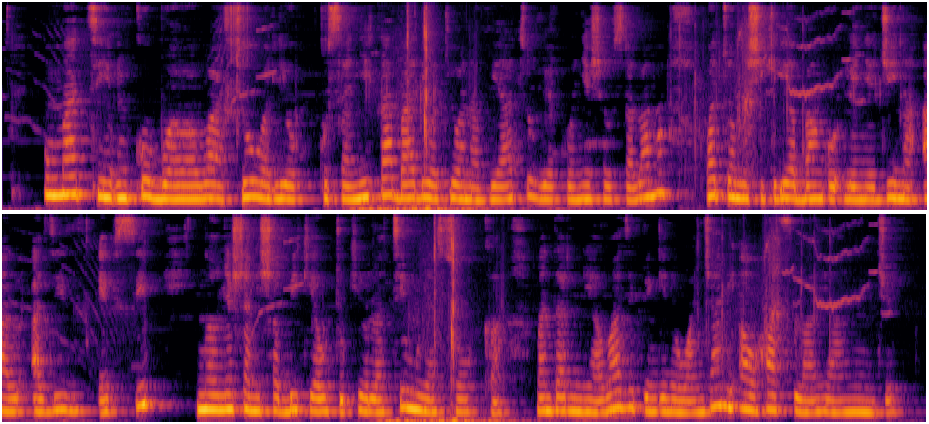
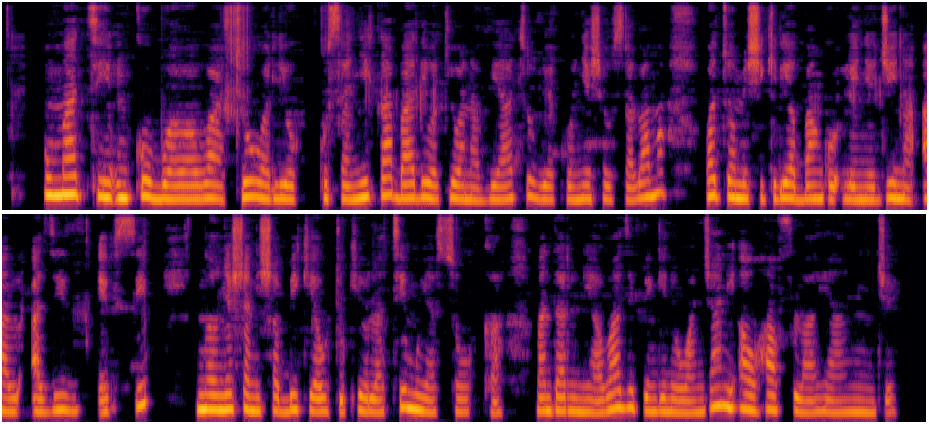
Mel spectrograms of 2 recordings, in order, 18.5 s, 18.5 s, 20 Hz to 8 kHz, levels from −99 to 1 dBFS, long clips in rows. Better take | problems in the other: second | background sound (Slam); 18 dB below the speech // room echo; dies away in 0.4 s

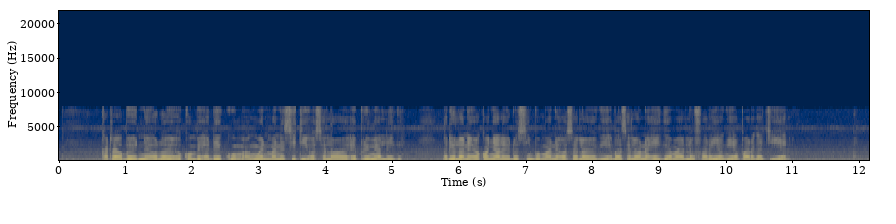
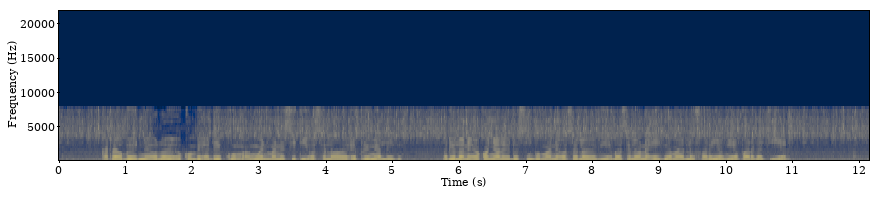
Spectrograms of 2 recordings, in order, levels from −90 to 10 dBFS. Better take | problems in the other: first | background sound (Rattle); 16 dB below the speech

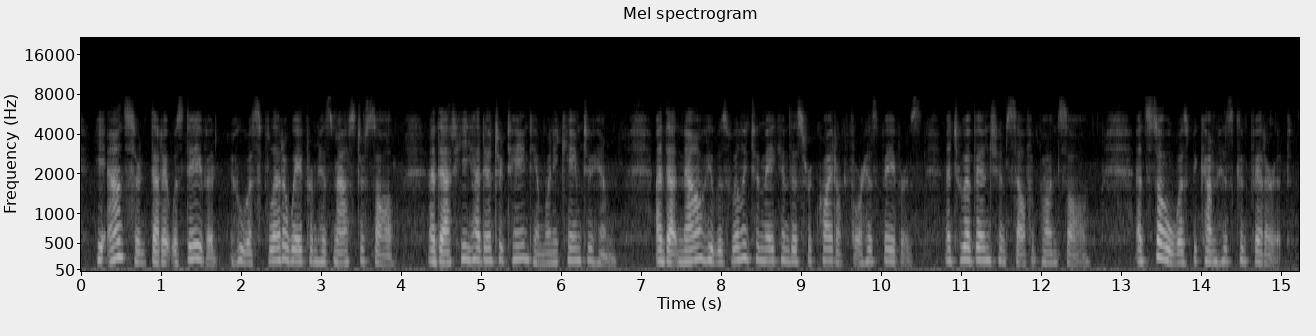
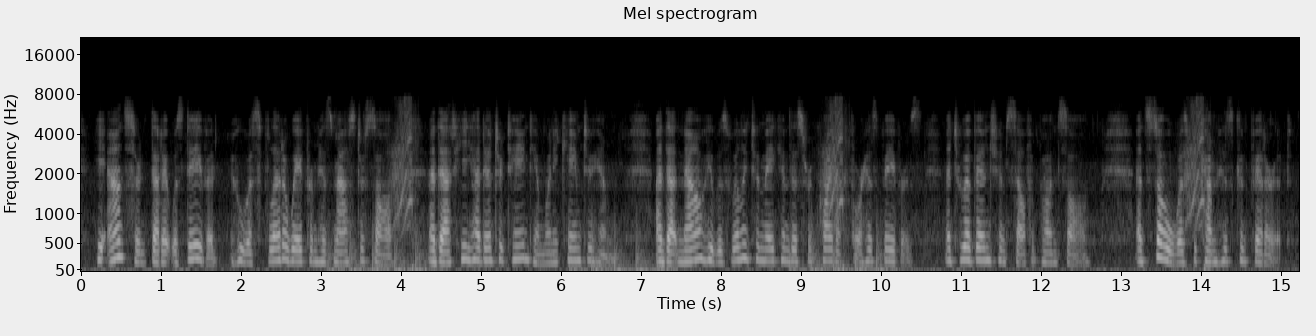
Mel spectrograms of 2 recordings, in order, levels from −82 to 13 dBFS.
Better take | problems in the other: first | background sound (Knock + Zipper (clothing)); 13 dB below the speech

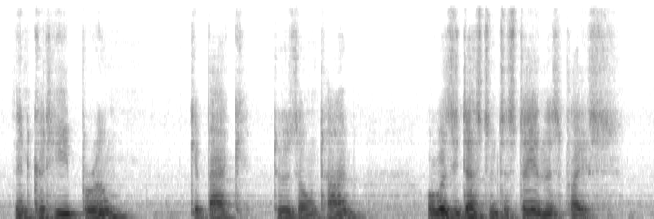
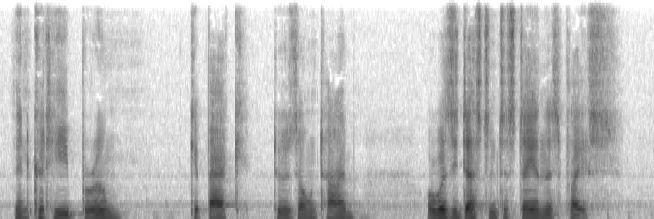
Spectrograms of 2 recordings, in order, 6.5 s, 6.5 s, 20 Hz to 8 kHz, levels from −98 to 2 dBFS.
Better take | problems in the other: second | room echo; dies away in 0.4 s

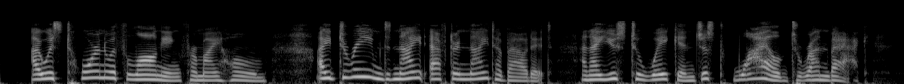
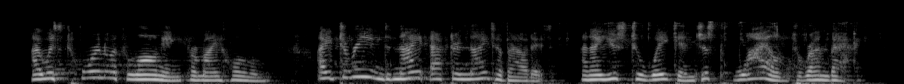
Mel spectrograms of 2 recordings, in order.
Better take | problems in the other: first | noise reduction (neural mask model DeepFilterNet 3)

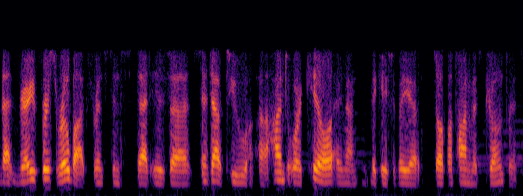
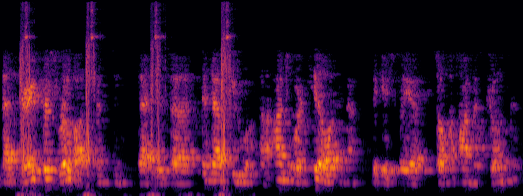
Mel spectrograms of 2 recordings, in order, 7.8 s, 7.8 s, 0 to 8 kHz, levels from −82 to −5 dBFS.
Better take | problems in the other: first | noise reduction (classical method WPE with log-MMSE)

